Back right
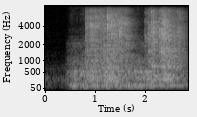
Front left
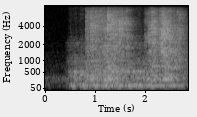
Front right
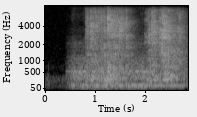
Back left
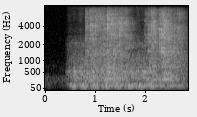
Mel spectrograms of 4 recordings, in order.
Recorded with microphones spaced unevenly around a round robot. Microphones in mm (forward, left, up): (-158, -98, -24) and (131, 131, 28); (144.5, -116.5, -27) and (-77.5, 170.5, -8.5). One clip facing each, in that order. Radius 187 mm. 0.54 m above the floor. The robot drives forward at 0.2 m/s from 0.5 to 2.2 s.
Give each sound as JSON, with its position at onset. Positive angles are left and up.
{"t": 0.8, "sound": "crumpling", "azimuth_deg": 160, "distance_m": 1.1}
